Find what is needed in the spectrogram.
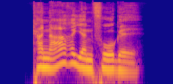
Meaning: canary (bird)
- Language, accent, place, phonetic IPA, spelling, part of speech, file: German, Germany, Berlin, [kaˈnaːʁiənˌfoːɡl̩], Kanarienvogel, noun, De-Kanarienvogel.ogg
